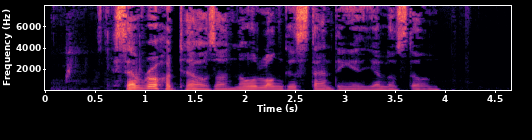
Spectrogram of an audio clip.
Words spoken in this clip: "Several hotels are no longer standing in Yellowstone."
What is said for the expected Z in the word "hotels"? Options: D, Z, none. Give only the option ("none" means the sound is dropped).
Z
